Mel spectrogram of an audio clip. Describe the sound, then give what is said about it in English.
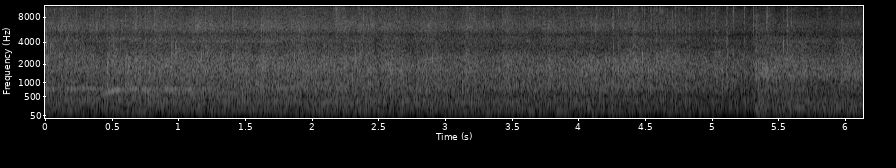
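An audience claps in sustained applause to welcome a guest speaker, Dr. John Walton, at a morning gathering. The clapping stays dense and even from start to finish. “would you guys just put your hands together and help me welcome Dr. John Walton this morning.”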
